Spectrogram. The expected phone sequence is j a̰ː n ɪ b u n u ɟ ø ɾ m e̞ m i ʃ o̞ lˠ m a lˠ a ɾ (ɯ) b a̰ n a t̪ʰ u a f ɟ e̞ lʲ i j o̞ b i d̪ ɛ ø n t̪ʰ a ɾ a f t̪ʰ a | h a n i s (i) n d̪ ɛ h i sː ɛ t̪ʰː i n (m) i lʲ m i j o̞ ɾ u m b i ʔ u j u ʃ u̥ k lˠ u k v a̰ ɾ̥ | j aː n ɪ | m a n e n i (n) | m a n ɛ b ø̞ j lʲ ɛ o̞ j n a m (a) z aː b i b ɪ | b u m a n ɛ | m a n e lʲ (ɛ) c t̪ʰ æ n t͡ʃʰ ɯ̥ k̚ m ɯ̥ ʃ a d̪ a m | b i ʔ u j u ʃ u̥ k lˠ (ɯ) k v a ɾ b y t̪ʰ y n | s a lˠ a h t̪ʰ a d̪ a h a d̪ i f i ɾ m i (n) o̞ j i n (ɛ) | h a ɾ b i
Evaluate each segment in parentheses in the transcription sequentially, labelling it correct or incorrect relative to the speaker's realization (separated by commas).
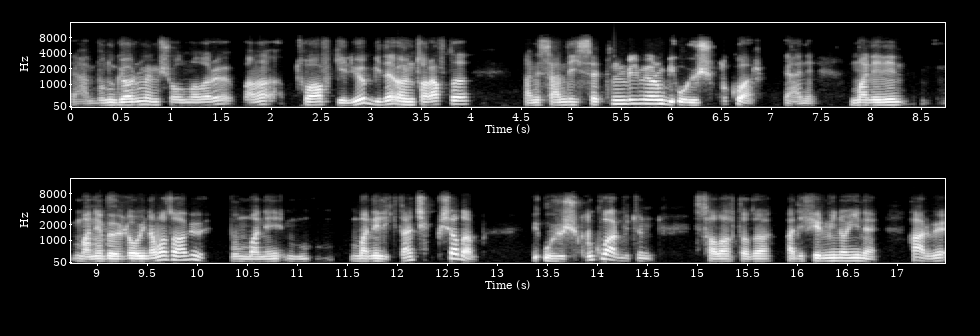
correct, incorrect, incorrect, correct, correct, incorrect, incorrect, correct, correct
